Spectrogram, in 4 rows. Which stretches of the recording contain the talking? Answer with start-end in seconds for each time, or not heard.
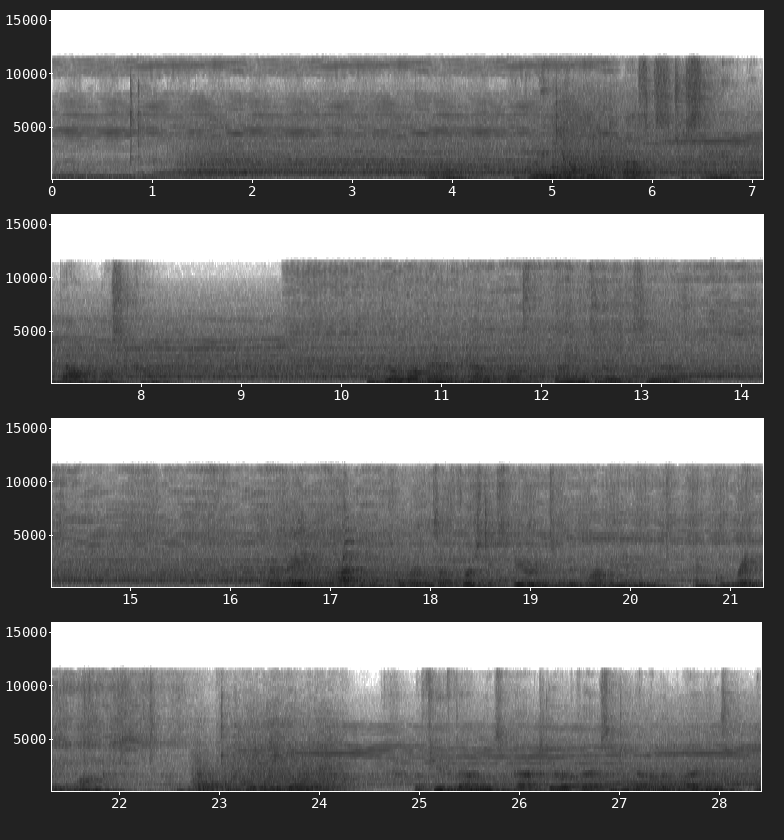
3.7-8.3, 10.2-13.4, 16.1-28.3.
